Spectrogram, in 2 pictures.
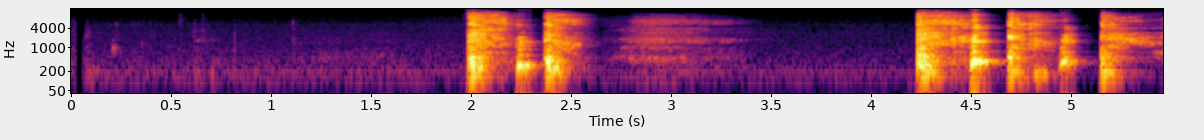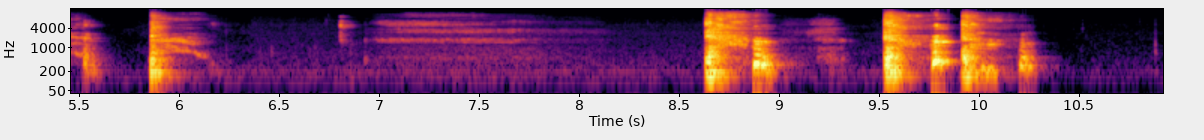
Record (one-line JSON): {"three_cough_length": "10.9 s", "three_cough_amplitude": 31701, "three_cough_signal_mean_std_ratio": 0.26, "survey_phase": "beta (2021-08-13 to 2022-03-07)", "age": "45-64", "gender": "Female", "wearing_mask": "No", "symptom_cough_any": true, "symptom_runny_or_blocked_nose": true, "symptom_shortness_of_breath": true, "symptom_sore_throat": true, "symptom_fatigue": true, "symptom_headache": true, "symptom_onset": "3 days", "smoker_status": "Never smoked", "respiratory_condition_asthma": false, "respiratory_condition_other": false, "recruitment_source": "Test and Trace", "submission_delay": "2 days", "covid_test_result": "Positive", "covid_test_method": "RT-qPCR", "covid_ct_value": 24.5, "covid_ct_gene": "N gene"}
